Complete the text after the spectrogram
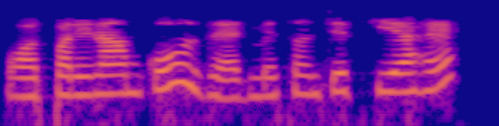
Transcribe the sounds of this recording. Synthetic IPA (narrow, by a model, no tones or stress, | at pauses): ɔːɾpɐɾɪɽ̃aːmkozɛːɖmẽsɐ̃nt͡ʃɪt̪kijaɦɛː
